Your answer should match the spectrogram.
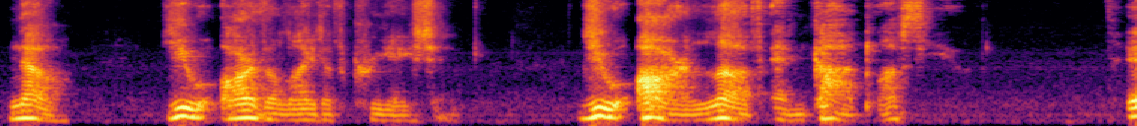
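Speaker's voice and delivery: slow, low, hushed guru voice fading to a whisper; mock spiritual guru. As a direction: parody a serene spiritual teacher. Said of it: "spiritual people talk like this".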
